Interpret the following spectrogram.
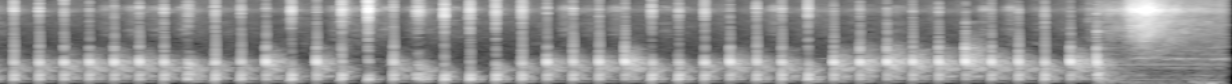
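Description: Stone pestle pounding dried cloves in a stone mortar: rapid, even strikes, about nine a second, grinding them fine. The pounding stops about half a second before the end.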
